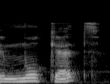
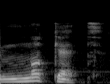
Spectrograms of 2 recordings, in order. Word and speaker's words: moquette: We don't say moquette, we say moquette, moquette meaning carpet.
